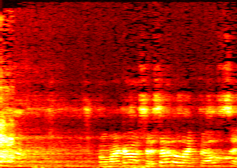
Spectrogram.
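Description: A cartoon boy speaks anxiously through a television speaker.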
